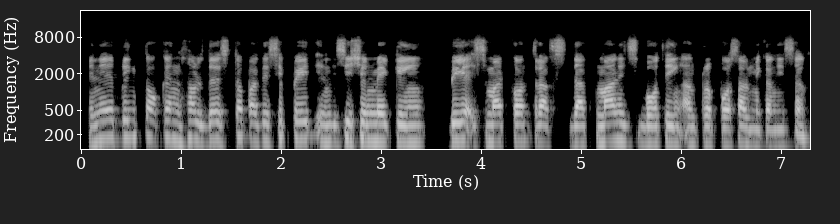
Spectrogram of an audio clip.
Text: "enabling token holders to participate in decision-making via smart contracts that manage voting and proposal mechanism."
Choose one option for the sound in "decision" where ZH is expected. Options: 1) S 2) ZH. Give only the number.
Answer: 1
